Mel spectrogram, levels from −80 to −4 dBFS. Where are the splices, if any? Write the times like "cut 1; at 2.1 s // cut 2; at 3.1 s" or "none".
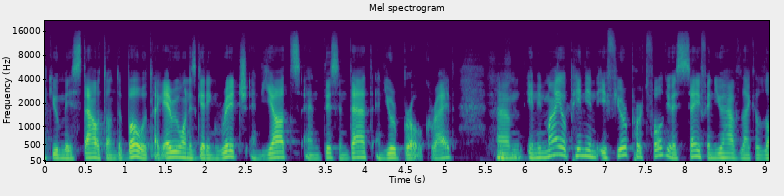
none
